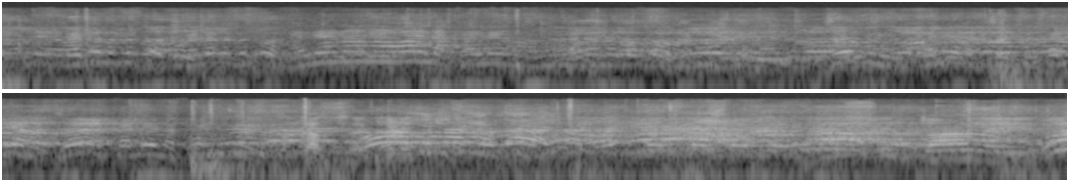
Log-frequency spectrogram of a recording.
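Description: Men's voices talking throughout: speech, with no other sound standing out.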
